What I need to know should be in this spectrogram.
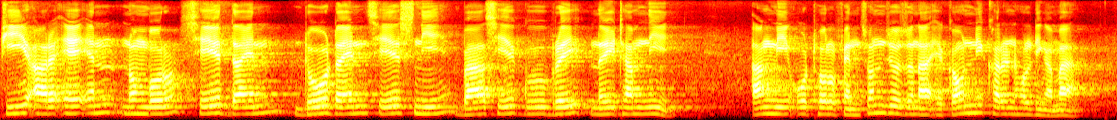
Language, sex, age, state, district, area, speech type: Bodo, male, 30-45, Assam, Chirang, rural, read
